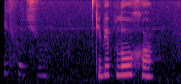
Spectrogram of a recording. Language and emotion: Russian, sad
